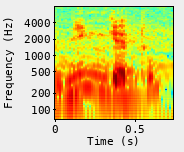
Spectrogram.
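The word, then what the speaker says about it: Nheengatu: euh les langues basé sur le Ning le ningatu hein qui s'écrit NH h e e n G a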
